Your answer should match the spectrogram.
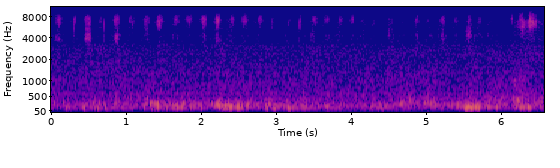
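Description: Pencil shading on paper: faint, quick scratchy strokes, about four or five a second, with a few soft low bumps.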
